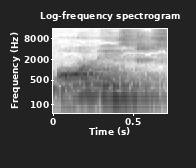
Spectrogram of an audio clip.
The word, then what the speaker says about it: honest: So, honest, H is a consonant, but the H is a silent H, and H is not pronouncing, we are pronouncing honest.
